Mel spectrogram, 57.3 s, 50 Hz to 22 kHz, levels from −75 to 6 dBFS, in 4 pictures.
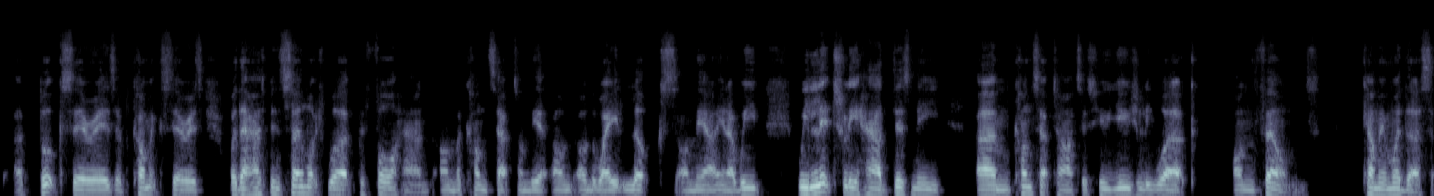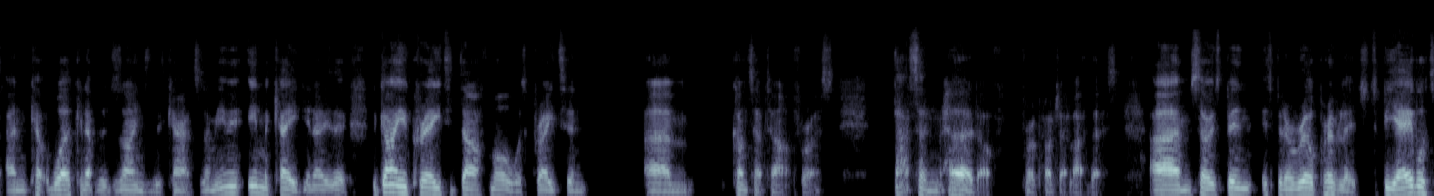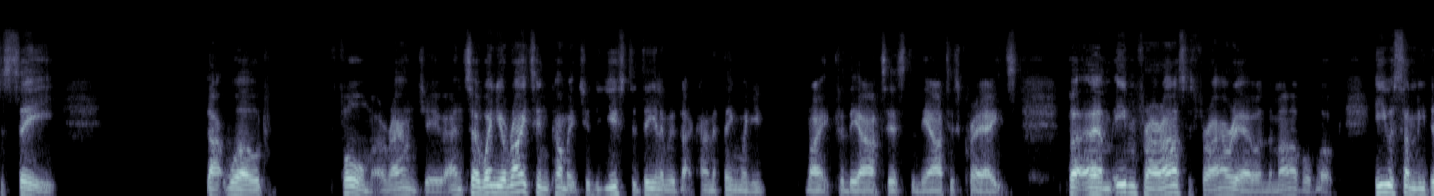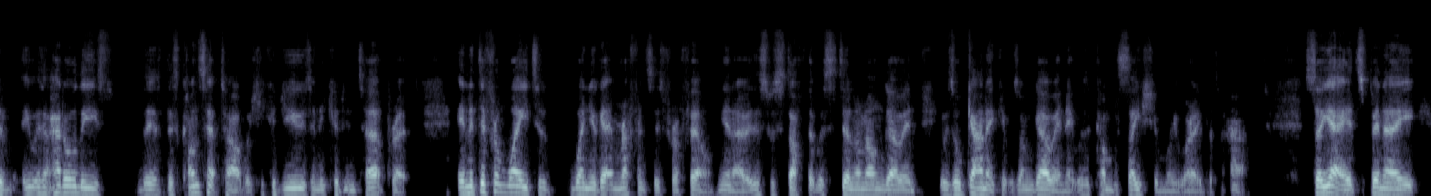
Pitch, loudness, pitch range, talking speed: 110 Hz, -24 LUFS, 95-125 Hz, 210 wpm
